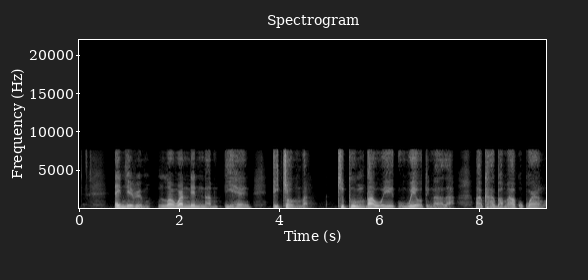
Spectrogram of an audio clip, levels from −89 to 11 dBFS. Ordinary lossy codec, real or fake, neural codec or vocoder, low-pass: none; fake; codec, 16 kHz, 0.5 kbps, FunCodec, trained on LibriTTS, 25 frames a second; none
